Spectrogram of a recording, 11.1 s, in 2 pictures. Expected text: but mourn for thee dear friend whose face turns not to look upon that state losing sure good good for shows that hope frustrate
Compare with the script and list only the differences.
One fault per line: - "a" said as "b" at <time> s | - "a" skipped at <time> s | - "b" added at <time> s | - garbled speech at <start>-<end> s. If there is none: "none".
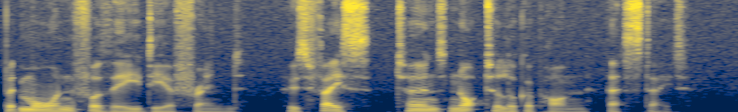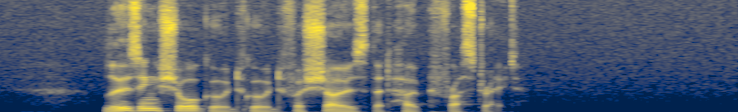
none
